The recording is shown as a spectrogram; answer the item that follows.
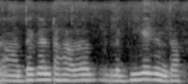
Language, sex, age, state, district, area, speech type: Dogri, female, 45-60, Jammu and Kashmir, Reasi, rural, spontaneous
